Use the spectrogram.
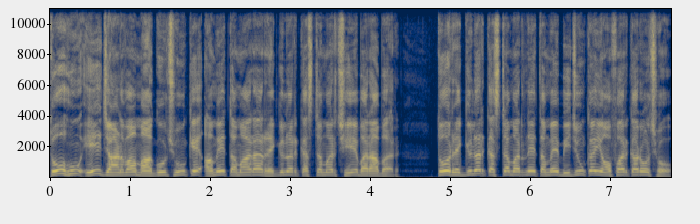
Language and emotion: Gujarati, neutral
